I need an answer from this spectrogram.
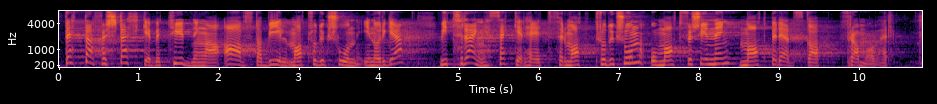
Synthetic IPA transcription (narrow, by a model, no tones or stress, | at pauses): d̪̥ɛt̪ːəfɔʂʈæɾkəɾbət̪ʰyːd̪nɪŋɑʔɑʋst̪ɑbiːlmɑːt̪̚pʰɾʊd̪ʉkʂuːnɪnɔɾɡə | ʋɪt̪ʰɾɛŋːsɪkːəɾɦeɪt̪fɔɾmɑːt̪pʰɾʊd̪ʉkʂuːnɔmɑːt̪fɔʂyːnɪŋmɑːt̪bəɾeːd̪skɑːpfɾɑmo̰ːʋə̰ɾ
